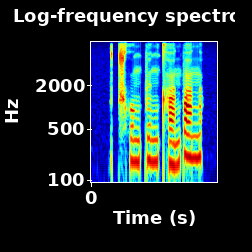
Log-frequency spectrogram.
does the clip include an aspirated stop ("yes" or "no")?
yes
